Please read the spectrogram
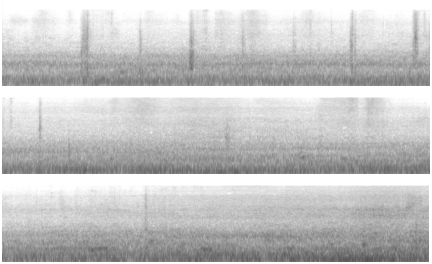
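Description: Road traffic at a town junction: cars passing close by, the engine and tyre noise growing louder toward the end as a car comes right up alongside. A few faint short clicks in the first half.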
